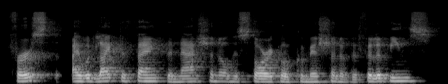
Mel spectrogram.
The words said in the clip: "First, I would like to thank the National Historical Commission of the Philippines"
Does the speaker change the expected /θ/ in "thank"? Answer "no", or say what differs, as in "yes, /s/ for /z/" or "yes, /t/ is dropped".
no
